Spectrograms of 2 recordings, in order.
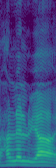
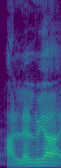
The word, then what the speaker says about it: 알렐루야: 근데 이 단어가 헬라어로 번역이 되게 되면 이 히읗 발음이 약해져서 알렐루야가 되는 것입니다. 그래서 찬양곡을 보면 어떨 때는 할렐루야 이렇게 부르기도 하지만 어떨 때는 알렐루야 이렇게 하기도 하는 것이죠.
